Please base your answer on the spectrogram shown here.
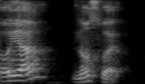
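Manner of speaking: put-on sarcastic tone. Acting out God's reply to worshippers of other gods: imitating a sarcastic retort. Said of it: "That's sarcasm right here".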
